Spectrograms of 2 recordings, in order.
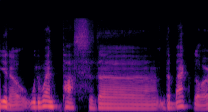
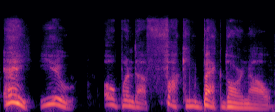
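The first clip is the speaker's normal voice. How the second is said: loud, high call, then slower forceful command; imitated aggressive order; 5 semitones higher, 8 dB louder, slower than usual. Friend ordering the restaurant man about, retold shouting. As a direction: holler it at someone across the room.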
